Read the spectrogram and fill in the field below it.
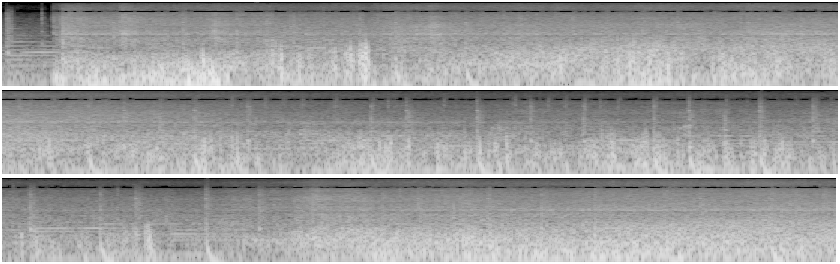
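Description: Foamy surf rushes and hisses over the sand.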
